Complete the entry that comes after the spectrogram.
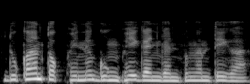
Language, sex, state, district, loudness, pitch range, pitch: Wancho, female, Arunachal Pradesh, Longding, -16 LUFS, 180-210 Hz, 190 Hz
